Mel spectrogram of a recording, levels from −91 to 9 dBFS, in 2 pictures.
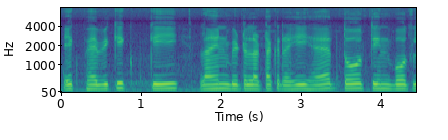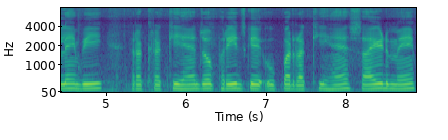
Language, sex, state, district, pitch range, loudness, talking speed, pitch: Hindi, male, Haryana, Rohtak, 150-160 Hz, -17 LUFS, 155 wpm, 155 Hz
